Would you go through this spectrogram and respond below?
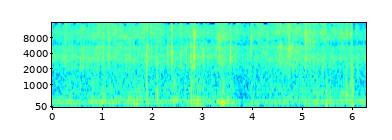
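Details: A wild honey bee colony droning steadily during a honey harvest, a smooth low buzz with a softer higher overtone and a few light clicks scattered through.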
